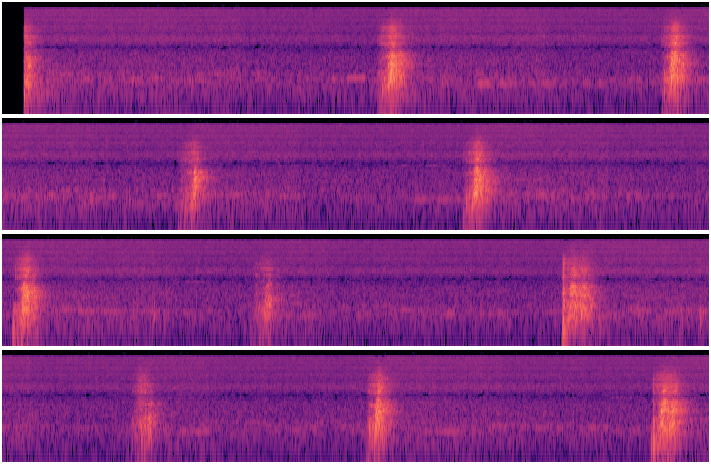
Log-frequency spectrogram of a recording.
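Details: A dog huffing constantly, worse after eating, with occasional empty vomit-like motions and small spit-ups of food after play; short, sharp huffs or coughs every two to three seconds in a quiet room; repeated huffing or coughing.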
